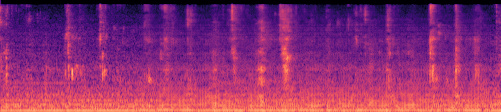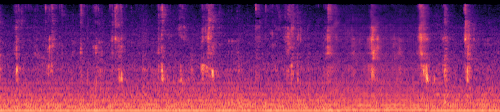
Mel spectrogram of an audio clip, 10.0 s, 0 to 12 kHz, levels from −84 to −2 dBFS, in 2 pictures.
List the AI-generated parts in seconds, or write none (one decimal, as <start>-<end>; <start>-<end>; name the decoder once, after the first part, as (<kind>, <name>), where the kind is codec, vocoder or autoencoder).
1.4-4.9 (vocoder, Vocos); 8.3-9.3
